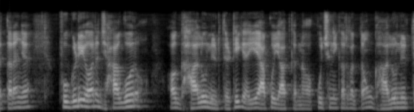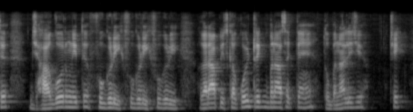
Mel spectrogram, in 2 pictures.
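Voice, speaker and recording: Man, exam coach, repeats key words, fairly high voice, dull lo-fi sound. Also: darkish tone. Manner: repeats terms, builds memory tricks, many fillers. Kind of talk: casual exam-prep lesson.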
